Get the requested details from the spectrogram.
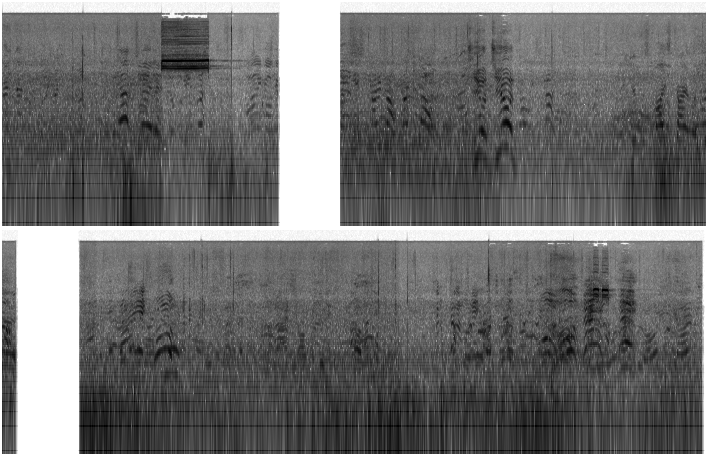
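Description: Young players call out and shout to each other across an open field.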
